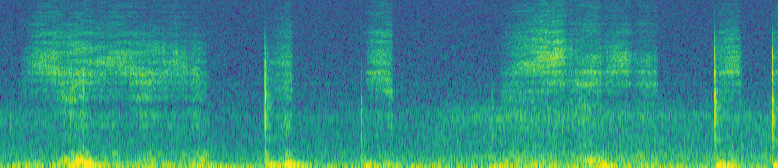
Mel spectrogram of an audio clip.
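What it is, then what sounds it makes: Chalk scratching on a framed chalkboard. White chalk draws swirls near the bottom edge of a medium, flat chalkboard set in a wooden frame. Two long, bright, scratchy rasping strokes are heard, with shorter scratches and sharp chalk taps between them over a low rumble.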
